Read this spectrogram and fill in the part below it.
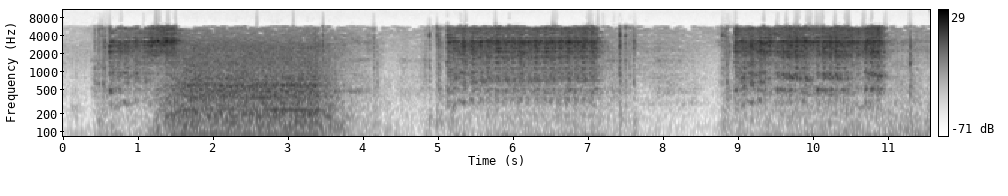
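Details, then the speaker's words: Isuzu Rodeo with new fuel pump, cranking no-start: engine cranks, catches briefly on residual fuel pressure and runs a few seconds, then dies; test light at pump does not light, fuel pump not getting power from faulty wiring. "the engine ran a little bit because of the fuel pressure that we built up earlier but the test light did not light"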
